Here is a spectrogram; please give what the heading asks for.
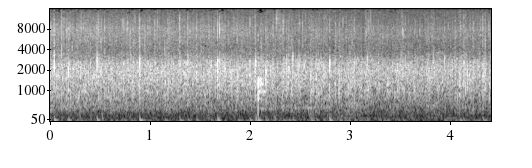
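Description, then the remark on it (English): Steady applause from an audience for Dr. William Labrizzi as he comes forth, a dense wash of many hands clapping at an even level throughout, with one slightly sharper clap standing out midway. “Please give Jesus a warm hand clap for Dr. William Labrizzi as he comes forth.”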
